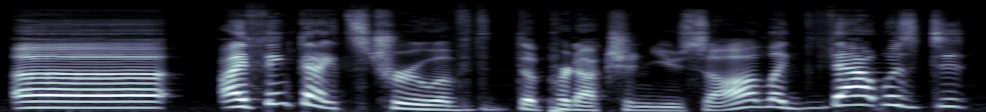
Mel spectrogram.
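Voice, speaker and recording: A man's voice: high voice, very animated, measured pace, pushed and bright, no echo, studio quality. An American man chatting casually as a podcast guest, emphatic and prone to repeating words. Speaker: podcast guest, theatre performer.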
